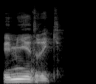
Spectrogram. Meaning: hemihedral
- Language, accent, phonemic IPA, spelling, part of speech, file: French, France, /e.mje.dʁik/, hémiédrique, adjective, LL-Q150 (fra)-hémiédrique.wav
